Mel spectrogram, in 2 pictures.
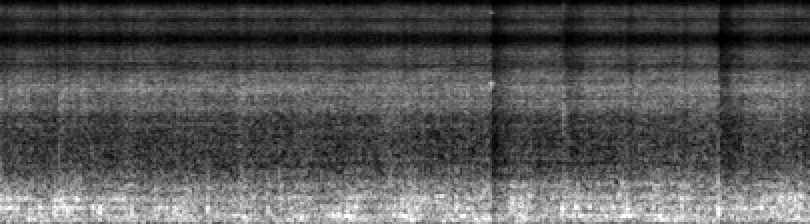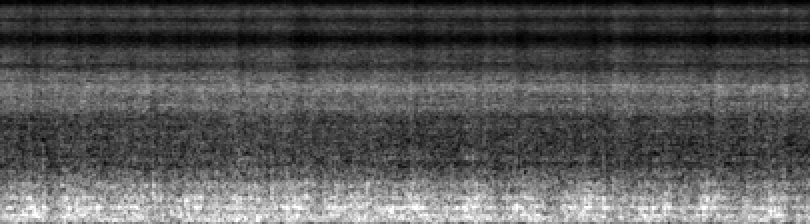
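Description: Steady rumble and rattle of a narrow-gauge steam train rolling along the track, heard close to the locomotive, with no distinct exhaust beats.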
